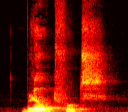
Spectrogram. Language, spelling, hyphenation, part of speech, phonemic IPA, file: Dutch, blootvoets, bloot‧voets, adjective, /ˈbloːt.futs/, Nl-blootvoets.ogg
- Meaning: alternative form of blootsvoets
